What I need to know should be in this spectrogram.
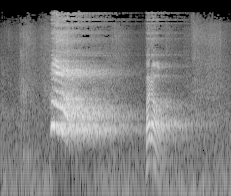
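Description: A man gives loud, short shouts nearby.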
